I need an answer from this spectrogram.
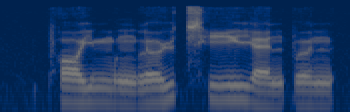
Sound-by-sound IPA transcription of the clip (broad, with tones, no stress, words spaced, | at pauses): pʰɔː˨˧jmʊ˨ŋ lɵ˨˥ɥ t͡sʰiː˥ jɛː˨˧npɵ˧n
